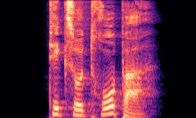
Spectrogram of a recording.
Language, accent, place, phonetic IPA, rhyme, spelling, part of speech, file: German, Germany, Berlin, [tɪksoˈtʁoːpɐ], -oːpɐ, thixotroper, adjective, De-thixotroper.ogg
- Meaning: inflection of thixotrop: 1. strong/mixed nominative masculine singular 2. strong genitive/dative feminine singular 3. strong genitive plural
